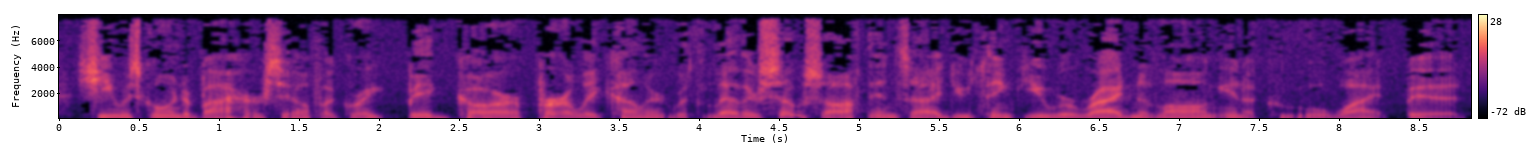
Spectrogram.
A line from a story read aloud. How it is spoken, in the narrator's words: said dreamily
